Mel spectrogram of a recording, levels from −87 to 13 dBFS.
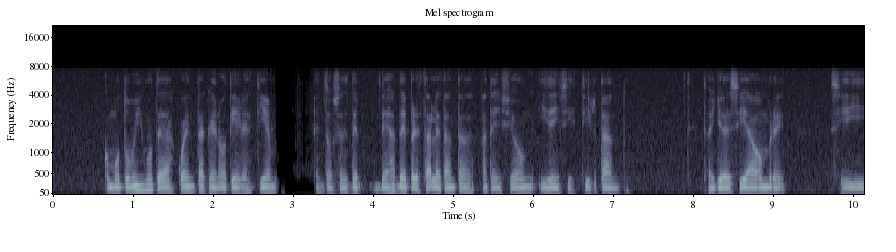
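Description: From 2.79 to 2.97 s the echo canceller likely mistook the talker for loudspeaker echo while both ends spoke, and turned the signal down: speech suppressed in double talk. The speech drops by roughly 40 dB, nearly vanishing for about a fifth of a second.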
